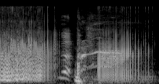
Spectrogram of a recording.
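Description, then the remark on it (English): A loud, sputtering fart with a crackly, staticky texture like a Geiger counter, rising into a squeaky high-pitched tone before fading in rapid little pops. “You know, it kind of sounds like when they have like the radiation detectors. You know what I mean? Like that kind of staticky. Geiger counter.”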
